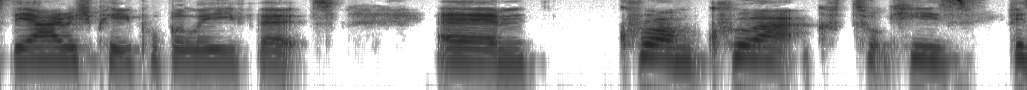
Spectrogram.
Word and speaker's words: Crom Cruach: So it can also be seen as meaning fertility, as in Crom, excuse my pronunciation, Crom Crack. Cruach. Crom Cruach, the fertility god.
